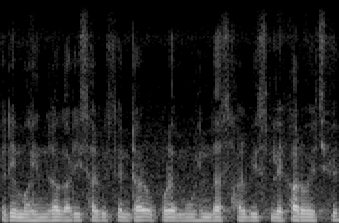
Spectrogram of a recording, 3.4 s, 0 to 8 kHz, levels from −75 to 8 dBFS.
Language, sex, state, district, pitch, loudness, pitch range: Bengali, male, West Bengal, Kolkata, 115 Hz, -17 LUFS, 110-120 Hz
